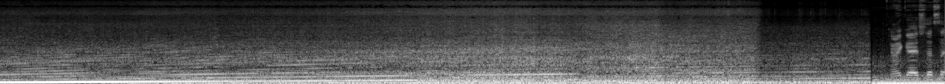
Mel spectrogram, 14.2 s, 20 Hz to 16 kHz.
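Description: An Audi S5 with a new crank pulley and heat exchanger accelerates hard in fourth gear from around 2,000 RPM, the engine tone climbing steadily in a loud, close, sustained pull before easing off near the end.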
